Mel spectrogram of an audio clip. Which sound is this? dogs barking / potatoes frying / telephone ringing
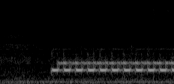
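telephone ringing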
